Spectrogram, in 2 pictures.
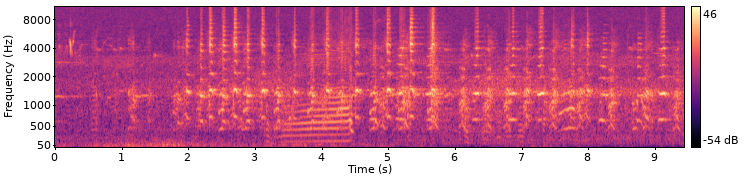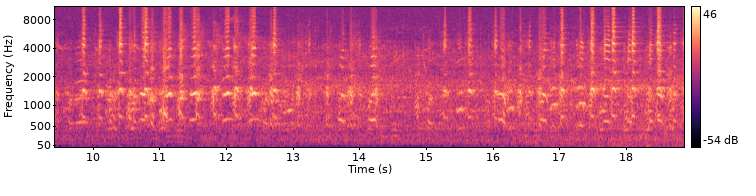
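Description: Canada geese honking: a rapid, continuous run of short overlapping calls that starts about two seconds in, with one longer, lower call from about three to four and a half seconds.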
